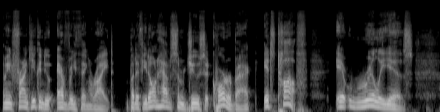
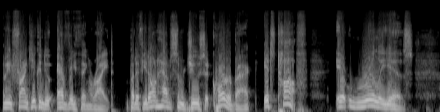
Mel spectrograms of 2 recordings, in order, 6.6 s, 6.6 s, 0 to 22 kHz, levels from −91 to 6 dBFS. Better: first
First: none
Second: distortion; slight; 8% of the sound clipped

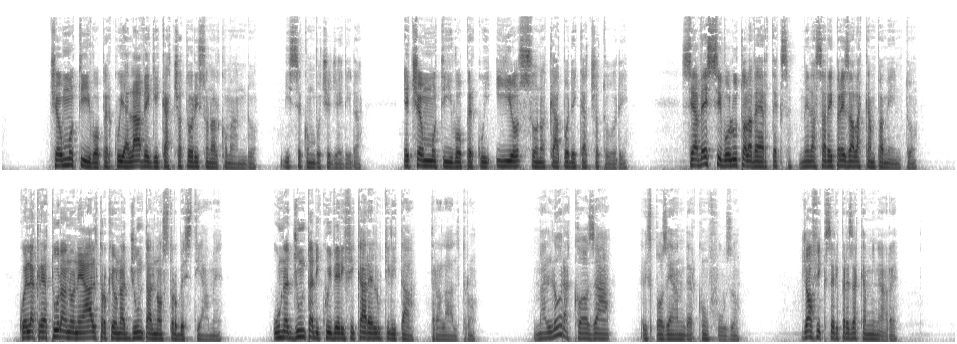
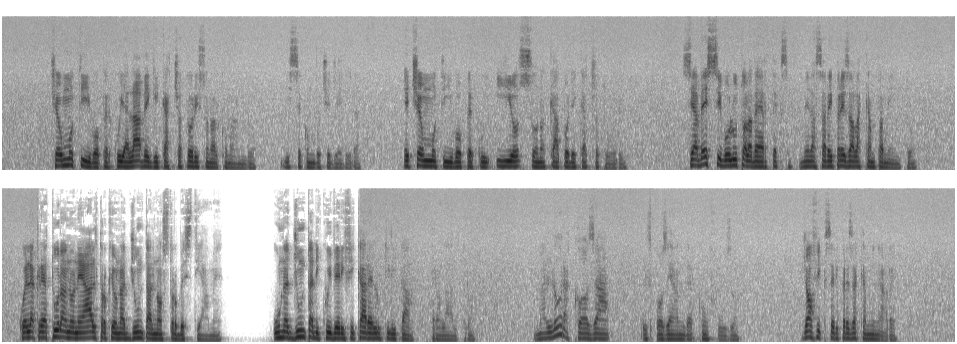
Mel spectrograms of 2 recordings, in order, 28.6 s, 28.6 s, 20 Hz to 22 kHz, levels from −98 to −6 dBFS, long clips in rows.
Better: first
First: none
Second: hiss; noticeable; until 15 s and from 20 s on; 15 dB below the speech

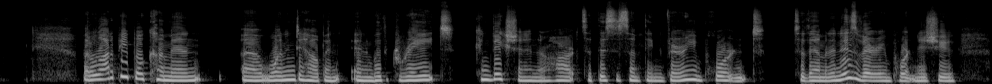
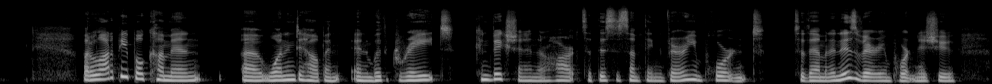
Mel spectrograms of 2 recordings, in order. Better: second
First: distortion; slight; 10 dB below the speech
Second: none

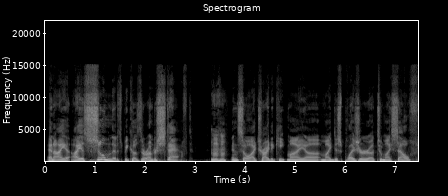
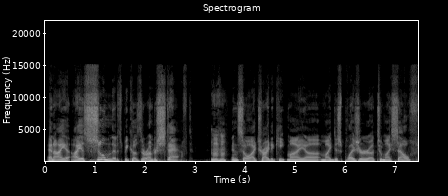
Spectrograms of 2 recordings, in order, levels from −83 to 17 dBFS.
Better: neither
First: none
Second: none

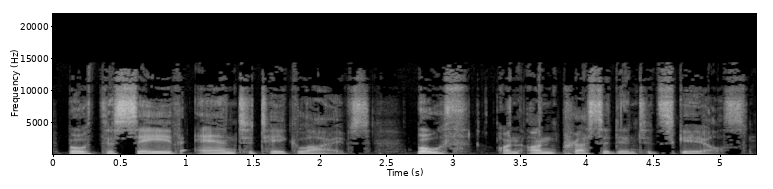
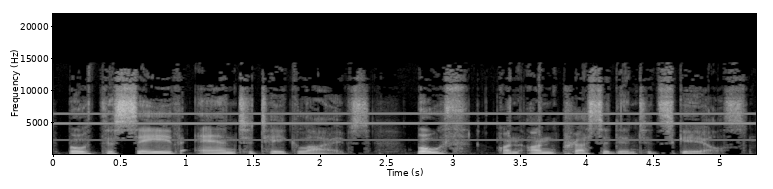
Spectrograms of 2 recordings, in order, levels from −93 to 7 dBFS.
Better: first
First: none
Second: high-pitched whine; noticeable; throughout; 5 kHz, 10 dB below the speech

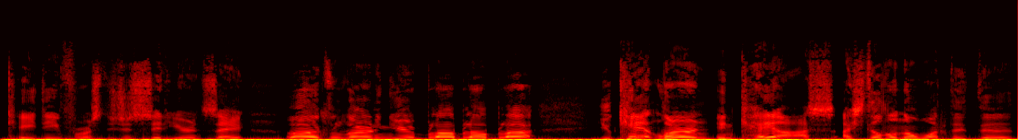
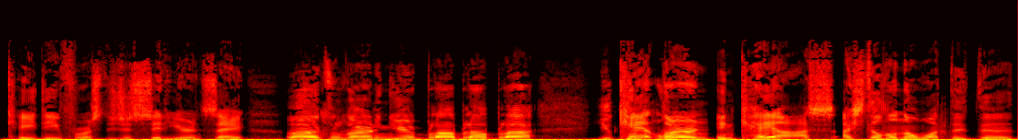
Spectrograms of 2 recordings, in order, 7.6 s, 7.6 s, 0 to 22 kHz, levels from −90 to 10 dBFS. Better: second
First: low rumble; loud; throughout; 8 dB below the speech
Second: low rumble; faint; throughout; 25 dB below the speech

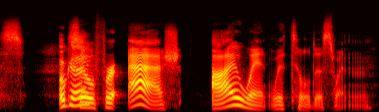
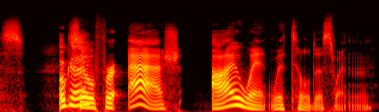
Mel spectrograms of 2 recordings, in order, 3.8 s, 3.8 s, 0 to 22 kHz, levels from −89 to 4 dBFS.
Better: second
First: thin; somewhat; fading below 400 Hz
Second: none

